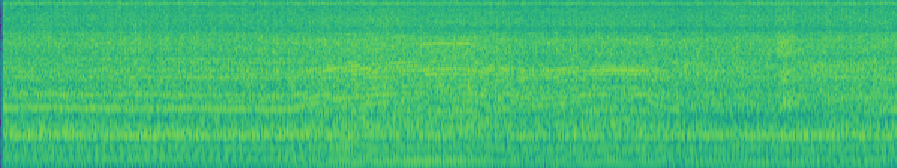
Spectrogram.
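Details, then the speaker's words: Ford Focus, wheel raised and turned in gear to find which CV joint clicks when turning: right-side joint, boot torn and battered, hums smoothly with no clicking or knocking; this CV joint is fine. "Bueno amigos entonces el lado derecho como ven está todo roto está todo maltrecho pero no truena"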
